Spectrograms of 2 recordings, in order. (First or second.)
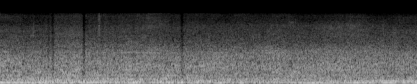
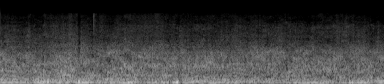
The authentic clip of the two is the first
